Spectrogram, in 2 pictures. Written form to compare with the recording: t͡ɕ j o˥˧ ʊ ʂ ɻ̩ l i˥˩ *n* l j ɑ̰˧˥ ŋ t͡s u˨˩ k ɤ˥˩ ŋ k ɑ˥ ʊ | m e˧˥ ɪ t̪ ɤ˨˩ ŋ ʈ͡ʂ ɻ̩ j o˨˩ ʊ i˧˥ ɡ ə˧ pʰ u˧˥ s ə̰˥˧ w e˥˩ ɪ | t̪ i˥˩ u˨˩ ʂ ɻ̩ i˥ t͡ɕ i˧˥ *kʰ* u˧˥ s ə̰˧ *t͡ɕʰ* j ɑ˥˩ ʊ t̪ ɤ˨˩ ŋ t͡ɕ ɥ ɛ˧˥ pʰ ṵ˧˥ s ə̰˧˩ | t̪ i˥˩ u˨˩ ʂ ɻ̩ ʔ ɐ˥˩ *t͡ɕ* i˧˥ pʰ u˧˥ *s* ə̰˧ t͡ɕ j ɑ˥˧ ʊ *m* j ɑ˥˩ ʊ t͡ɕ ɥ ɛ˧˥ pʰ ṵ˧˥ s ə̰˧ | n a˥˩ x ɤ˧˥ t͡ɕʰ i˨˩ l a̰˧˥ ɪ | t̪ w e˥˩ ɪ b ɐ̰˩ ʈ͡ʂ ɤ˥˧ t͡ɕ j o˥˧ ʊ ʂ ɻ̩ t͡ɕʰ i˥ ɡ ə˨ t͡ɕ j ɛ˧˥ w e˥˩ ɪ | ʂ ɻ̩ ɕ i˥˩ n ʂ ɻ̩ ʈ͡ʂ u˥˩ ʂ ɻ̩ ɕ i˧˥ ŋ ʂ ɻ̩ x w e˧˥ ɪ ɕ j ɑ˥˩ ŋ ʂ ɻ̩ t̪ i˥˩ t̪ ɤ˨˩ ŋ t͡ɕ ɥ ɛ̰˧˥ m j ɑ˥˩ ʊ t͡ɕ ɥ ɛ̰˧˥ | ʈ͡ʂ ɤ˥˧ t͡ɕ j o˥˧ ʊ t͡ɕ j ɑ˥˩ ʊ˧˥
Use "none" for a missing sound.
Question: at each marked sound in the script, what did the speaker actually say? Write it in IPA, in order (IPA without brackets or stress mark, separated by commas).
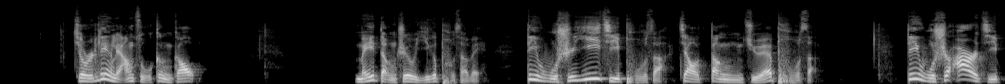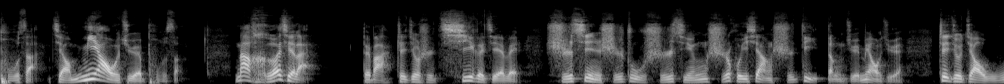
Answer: ŋ, pʰ, t͡ɕ, t͡ɕ, s, m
